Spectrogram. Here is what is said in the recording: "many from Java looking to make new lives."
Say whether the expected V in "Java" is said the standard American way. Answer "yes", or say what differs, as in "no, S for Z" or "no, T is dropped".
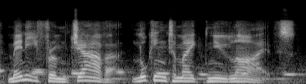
yes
